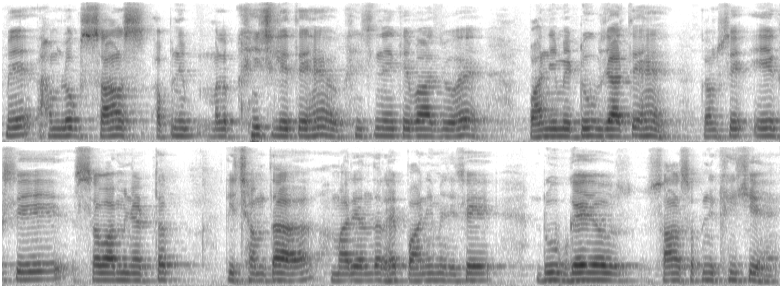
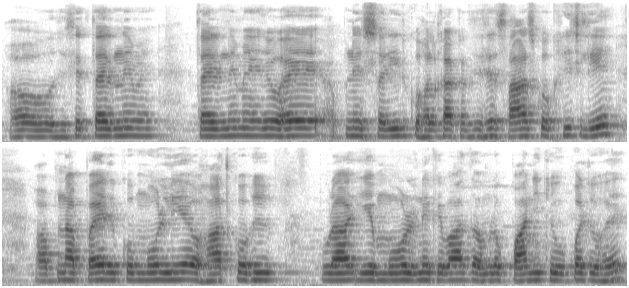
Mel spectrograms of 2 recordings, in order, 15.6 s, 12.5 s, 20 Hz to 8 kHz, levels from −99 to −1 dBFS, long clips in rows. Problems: none marked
